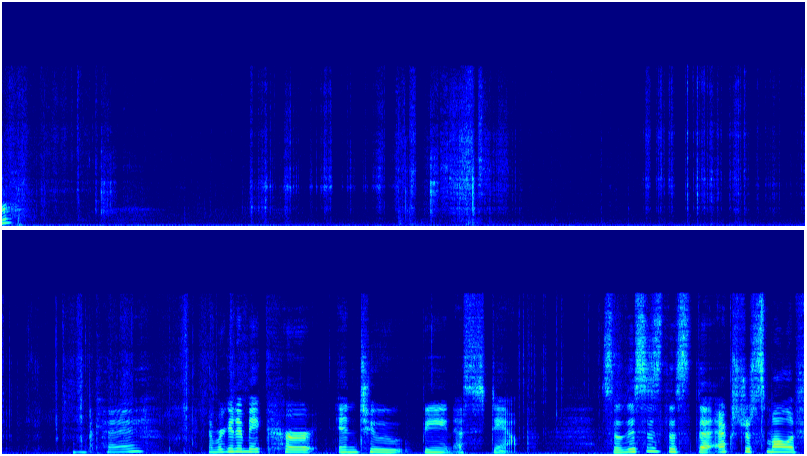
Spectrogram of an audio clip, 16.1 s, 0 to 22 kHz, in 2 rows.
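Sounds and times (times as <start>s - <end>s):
scissors snipping paper: 6.4s - 8.9s.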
